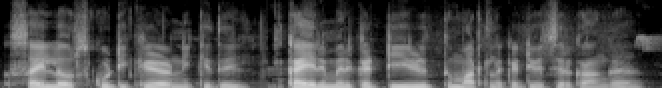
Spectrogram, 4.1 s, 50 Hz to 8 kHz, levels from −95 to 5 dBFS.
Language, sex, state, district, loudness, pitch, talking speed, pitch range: Tamil, male, Tamil Nadu, Namakkal, -24 LUFS, 130 Hz, 160 wpm, 120-135 Hz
